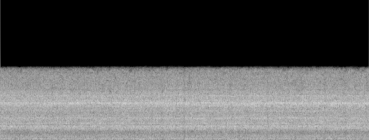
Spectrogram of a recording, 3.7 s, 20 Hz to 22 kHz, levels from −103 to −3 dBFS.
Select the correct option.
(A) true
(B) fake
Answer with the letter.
B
